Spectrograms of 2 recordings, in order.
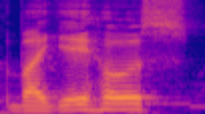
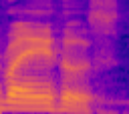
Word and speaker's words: Vallejos: I'm not gonna pronounce it the way you Argentines do. It's a fucking Y, not a J sound, you motherfuckers. Kevin Vallejos ends.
